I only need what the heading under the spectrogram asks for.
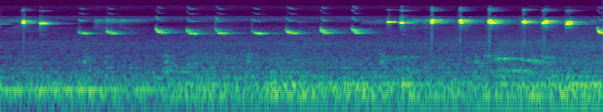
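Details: Six-year-old olive-backed sunbird singing to provoke opponents: a steady chain of falling, slurred high whistles about twice a second, ending in a row of sharp, ringing very high notes.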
